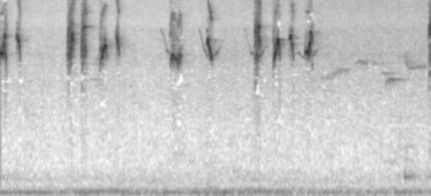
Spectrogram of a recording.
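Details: Energetic sunbird song made of thin, sharp high chips and short slurred notes, given in loose groups with uneven gaps; low steady hum underneath.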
